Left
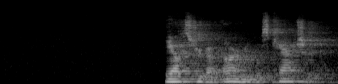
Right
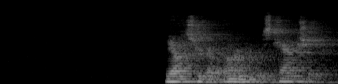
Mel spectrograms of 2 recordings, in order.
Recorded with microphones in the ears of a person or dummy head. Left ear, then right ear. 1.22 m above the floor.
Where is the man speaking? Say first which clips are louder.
Left 5 dB; 85° left, 4.5 m; by 3.3 s 80° left, 6.5 m.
